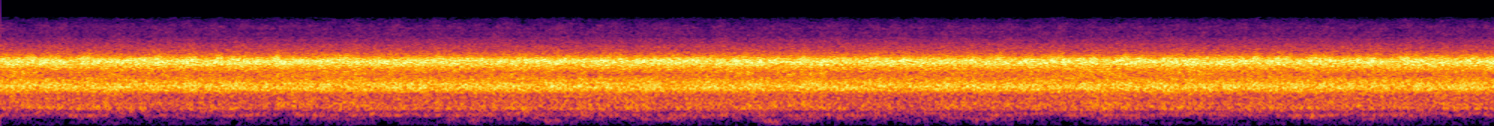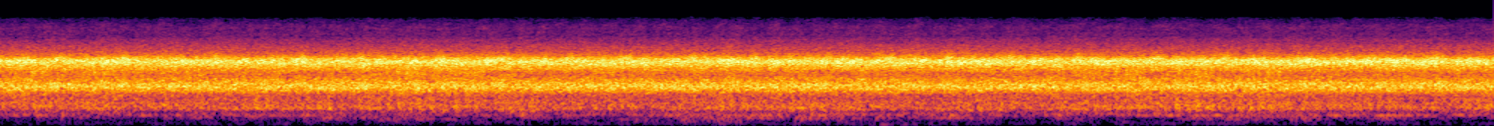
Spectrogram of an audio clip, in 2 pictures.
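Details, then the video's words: A countryside frog chorus on a still night holds a constant, even roar of massed calls for twenty seconds, unchanging in level, with individual croaks blurred into one continuous shimmer. "고요한 시골 밤에 개구리 합창 소리"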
